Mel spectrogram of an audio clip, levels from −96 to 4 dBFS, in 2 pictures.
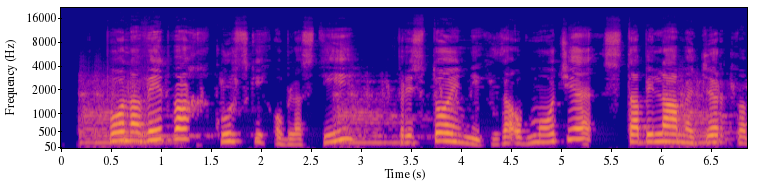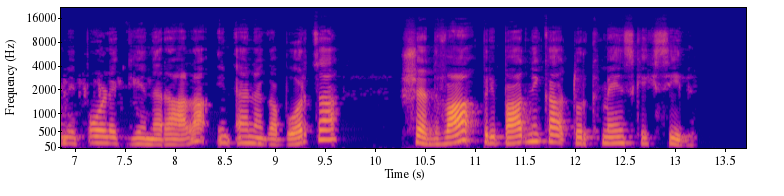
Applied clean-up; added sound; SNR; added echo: classical method spectral subtraction.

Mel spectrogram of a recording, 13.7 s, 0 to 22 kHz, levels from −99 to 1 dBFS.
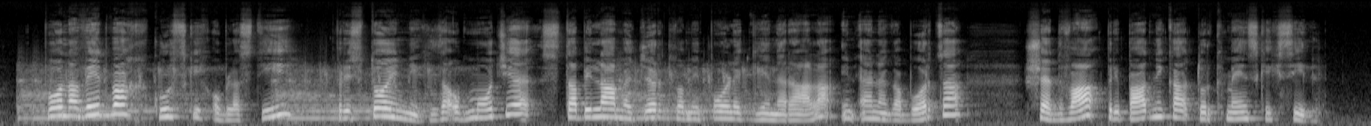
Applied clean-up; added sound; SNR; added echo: none; Guitar; 13 dB; none.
